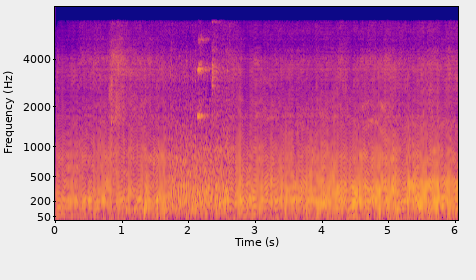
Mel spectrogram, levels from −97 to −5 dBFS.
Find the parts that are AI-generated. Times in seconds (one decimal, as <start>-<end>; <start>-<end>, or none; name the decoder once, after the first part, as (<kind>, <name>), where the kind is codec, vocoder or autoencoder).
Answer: 0.0-1.7 (vocoder, Vocos); 2.6-6.1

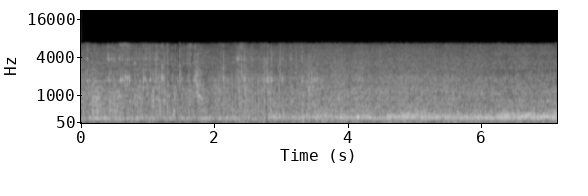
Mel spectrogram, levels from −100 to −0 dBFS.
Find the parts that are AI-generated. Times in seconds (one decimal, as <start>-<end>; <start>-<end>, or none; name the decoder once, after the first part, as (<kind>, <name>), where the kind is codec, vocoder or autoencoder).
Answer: 0.0-1.9 (vocoder, HiFi-GAN); 6.2-7.1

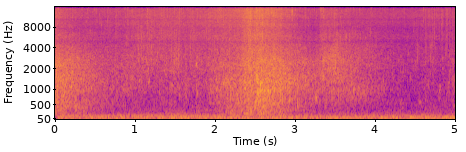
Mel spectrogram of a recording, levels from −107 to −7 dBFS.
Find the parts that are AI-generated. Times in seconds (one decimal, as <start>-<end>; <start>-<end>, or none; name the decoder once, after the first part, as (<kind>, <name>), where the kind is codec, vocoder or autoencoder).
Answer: none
